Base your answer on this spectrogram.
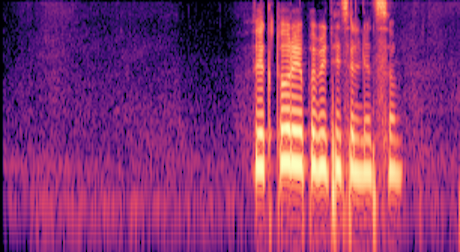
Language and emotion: Russian, neutral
